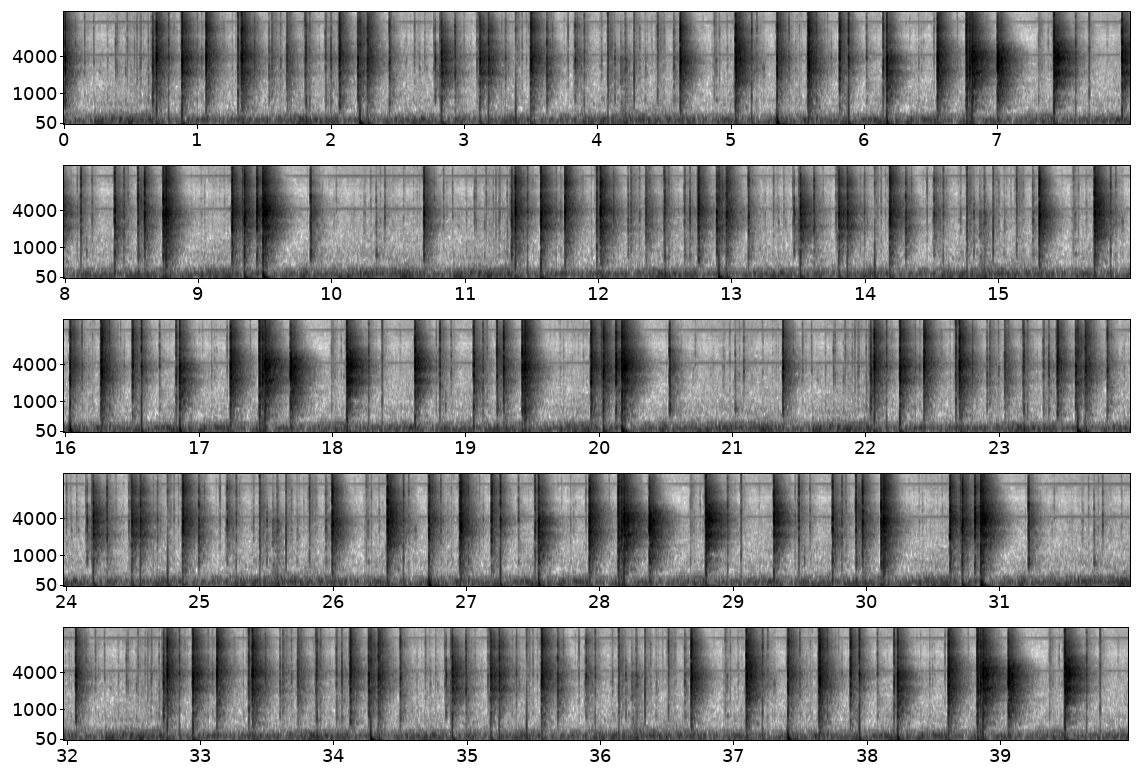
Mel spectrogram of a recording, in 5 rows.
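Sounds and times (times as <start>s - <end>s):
logs crackling in fireplace: 0.0s - 39.9s.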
